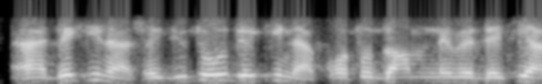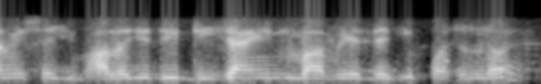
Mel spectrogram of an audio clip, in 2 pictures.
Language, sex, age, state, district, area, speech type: Bengali, male, 60+, West Bengal, Hooghly, rural, conversation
